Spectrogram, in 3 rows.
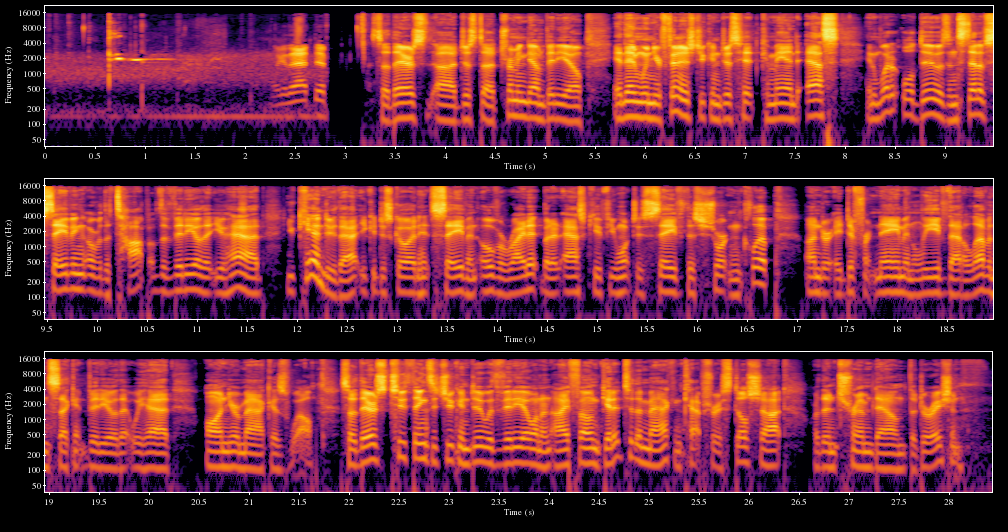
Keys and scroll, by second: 7.3 super+s.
